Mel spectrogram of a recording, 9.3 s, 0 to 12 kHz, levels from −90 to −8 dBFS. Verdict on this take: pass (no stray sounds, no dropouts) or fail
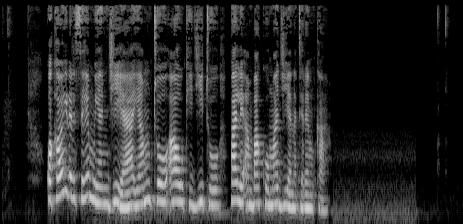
pass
